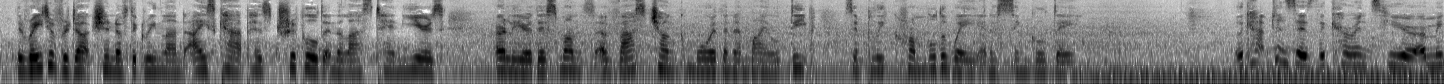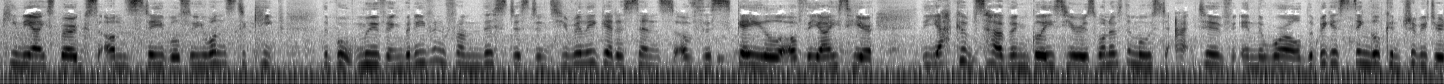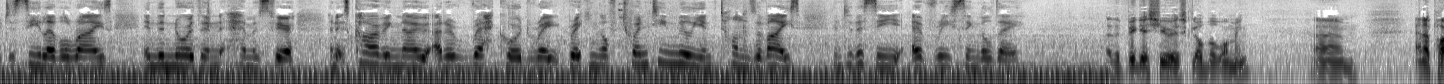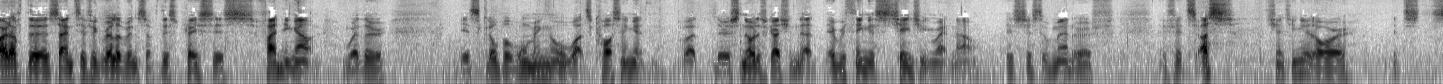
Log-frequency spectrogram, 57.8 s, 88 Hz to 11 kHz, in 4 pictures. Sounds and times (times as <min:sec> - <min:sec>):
Vehicle: 0:00.0 - 0:57.7
Speech: 0:00.2 - 0:04.4, 0:05.0 - 0:10.8, 0:12.4 - 0:39.1, 0:43.0 - 0:47.2, 0:48.0 - 0:54.4, 0:55.0 - 0:57.7.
